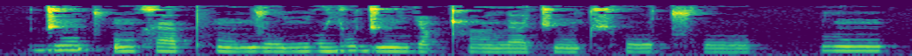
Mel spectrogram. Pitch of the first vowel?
high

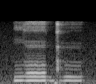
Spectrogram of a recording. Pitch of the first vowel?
low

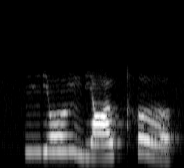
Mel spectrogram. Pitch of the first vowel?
high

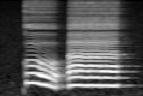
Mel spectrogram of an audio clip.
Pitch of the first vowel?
falling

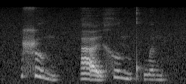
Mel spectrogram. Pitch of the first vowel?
falling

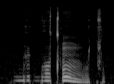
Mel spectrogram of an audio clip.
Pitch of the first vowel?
high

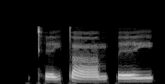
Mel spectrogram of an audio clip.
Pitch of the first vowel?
rising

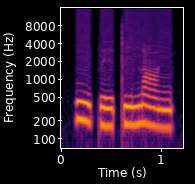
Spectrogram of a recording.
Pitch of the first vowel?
falling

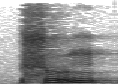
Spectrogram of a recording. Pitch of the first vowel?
low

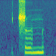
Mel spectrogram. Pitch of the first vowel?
high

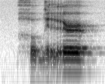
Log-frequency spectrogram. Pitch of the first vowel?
low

